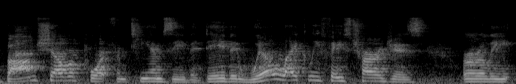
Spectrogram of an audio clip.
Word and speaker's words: D4VD: It's pronounced David, but it's spelled with a 4.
